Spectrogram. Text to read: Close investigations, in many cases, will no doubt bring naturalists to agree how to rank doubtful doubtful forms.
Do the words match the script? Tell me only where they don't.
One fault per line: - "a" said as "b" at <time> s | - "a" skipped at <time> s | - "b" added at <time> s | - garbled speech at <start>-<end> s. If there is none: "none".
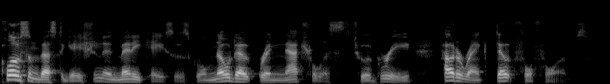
- "investigations" said as "investigation" at 0.3 s
- "doubtful" skipped at 5.3 s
